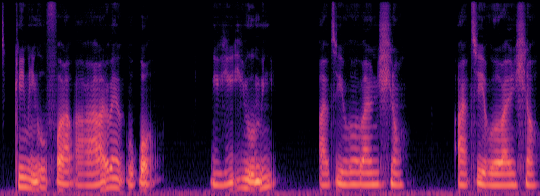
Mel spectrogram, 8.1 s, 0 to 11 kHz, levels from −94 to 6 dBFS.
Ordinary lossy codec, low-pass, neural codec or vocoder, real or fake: none; none; autoencoder, 22.05 kHz, a latent of 192 numbers a frame, VITS, trained on many speakers; fake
